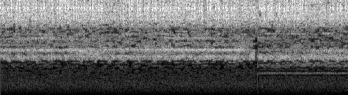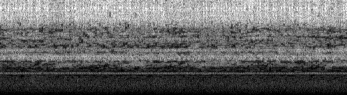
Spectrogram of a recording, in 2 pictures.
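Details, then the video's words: Crickets in a night forest keep up a dense, high, pulsing chorus of about three throbs a second; a constant thin whistling tone enters after two and a half seconds and holds to the end. "Cricket Conversations at Night"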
